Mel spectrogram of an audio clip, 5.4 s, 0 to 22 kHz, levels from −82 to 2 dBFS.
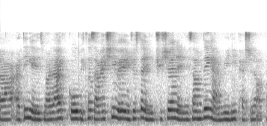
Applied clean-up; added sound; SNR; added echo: none; none; none; none.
